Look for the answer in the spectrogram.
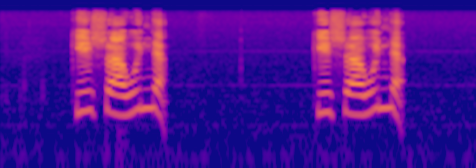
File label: kiixaawilia, Oapan minimal pairs female; Oapan minimal pairs 2000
